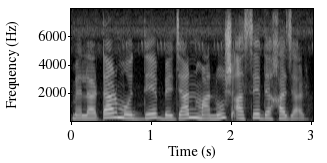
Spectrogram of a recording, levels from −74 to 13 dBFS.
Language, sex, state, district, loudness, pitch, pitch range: Bengali, female, Assam, Hailakandi, -18 LUFS, 245 Hz, 235-280 Hz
